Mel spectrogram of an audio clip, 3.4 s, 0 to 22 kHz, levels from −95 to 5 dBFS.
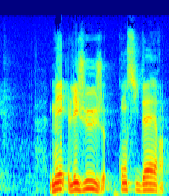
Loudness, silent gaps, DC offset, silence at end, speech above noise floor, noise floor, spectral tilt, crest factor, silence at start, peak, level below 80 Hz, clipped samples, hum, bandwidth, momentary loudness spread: -14 LUFS; none; under 0.1%; 0.15 s; 37 dB; -51 dBFS; -6 dB/octave; 16 dB; 1 s; 0 dBFS; -48 dBFS; under 0.1%; none; 12 kHz; 8 LU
